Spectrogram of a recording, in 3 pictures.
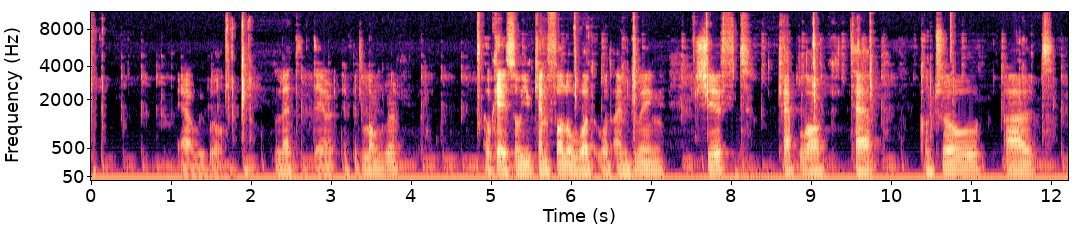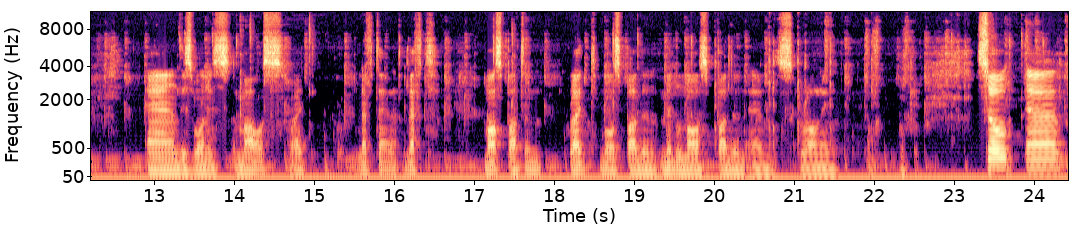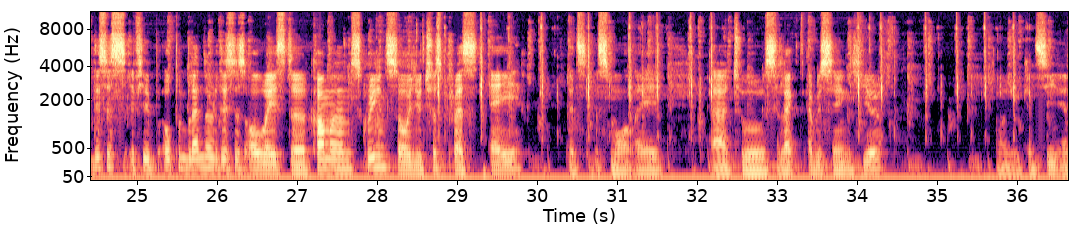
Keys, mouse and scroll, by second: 0.0 d, 1.7 d, 1.9 e, 6.0 a, 7.7 shift+Caps_Lock, 9.0 Tab, 13.7 middle click, 14.2 click, 14.9-17.4 drag, 17.5-18.9 right drag, 19.1 click, 20.0 scroll up 2, 20.3 scroll down 2, 20.7 scroll up 2, 20.9 scroll down 2, 21.1 scroll up 2, 21.2 scroll down 2, 21.4 scroll up 2, 21.6 scroll down 2, 21.9 scroll up 2, 22.3 scroll down 2, 22.9-24.3 middle drag, 26.9 middle click, 28.5 click, 28.7 a, 34.0 a.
